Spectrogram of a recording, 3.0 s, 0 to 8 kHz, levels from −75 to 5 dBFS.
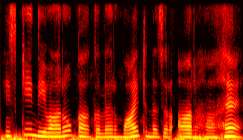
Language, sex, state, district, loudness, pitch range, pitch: Hindi, female, Himachal Pradesh, Shimla, -17 LUFS, 205-235 Hz, 215 Hz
